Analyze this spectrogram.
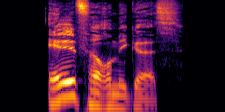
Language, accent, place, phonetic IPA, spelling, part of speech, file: German, Germany, Berlin, [ˈɛlˌfœʁmɪɡəs], L-förmiges, adjective, De-L-förmiges.ogg
- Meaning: strong/mixed nominative/accusative neuter singular of L-förmig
